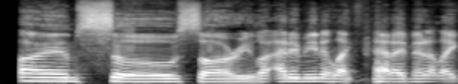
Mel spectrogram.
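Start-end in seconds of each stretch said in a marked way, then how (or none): 0.2-1.7 mock, very slow, loud, snide, sarcastic, drawn-out delivery. Repeating own earlier apology, repeating own sarcastic apology. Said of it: "it came out really sarcastic".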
